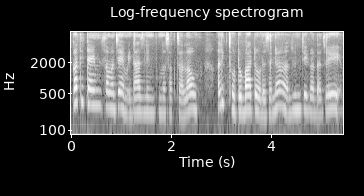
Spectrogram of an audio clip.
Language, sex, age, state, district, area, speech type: Nepali, female, 30-45, West Bengal, Darjeeling, rural, spontaneous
